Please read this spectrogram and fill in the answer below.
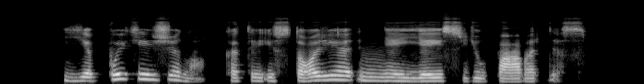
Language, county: Lithuanian, Vilnius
